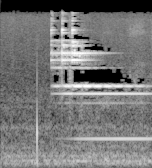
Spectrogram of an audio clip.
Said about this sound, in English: Um, but I mean, you know, this is the shame episode. So mm-hmm. go ahead, hit that bell one more time.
